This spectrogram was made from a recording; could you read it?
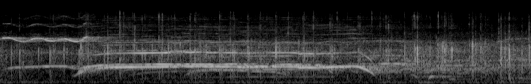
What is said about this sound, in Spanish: Mamá, ¿pero por qué aplaudimos a quienes trabajan en los hospitales si no nos pueden escuchar?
